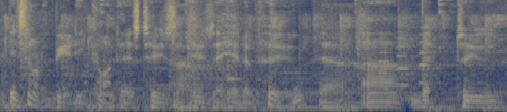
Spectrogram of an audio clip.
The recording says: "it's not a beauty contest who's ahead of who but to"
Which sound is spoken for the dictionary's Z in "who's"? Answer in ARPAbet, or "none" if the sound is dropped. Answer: Z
